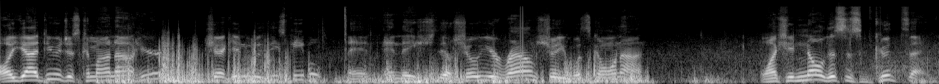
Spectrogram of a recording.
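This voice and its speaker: Noticeable background noise sits behind a man whose high-pitched voice has lively intonation. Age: 60s. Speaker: video blogger. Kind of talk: casual vlog narration.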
